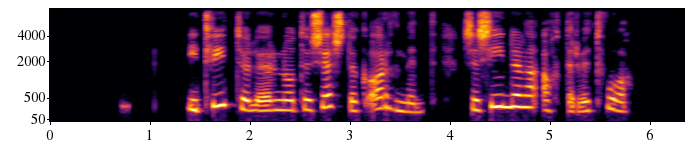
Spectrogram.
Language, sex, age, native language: Icelandic, female, 40-49, Icelandic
